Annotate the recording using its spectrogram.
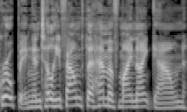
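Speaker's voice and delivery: ordinary delivery, nothing marked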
